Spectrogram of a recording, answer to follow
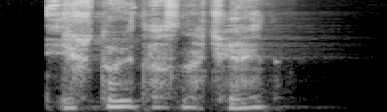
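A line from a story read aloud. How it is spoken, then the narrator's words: Whispering. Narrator (Russian): прошептала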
